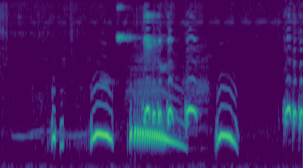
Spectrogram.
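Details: Zebra dove singing clearly: a short flurry of crisp, high coos in the middle and another at the very end. Around them are deeper, smooth, bowed coos and one long downward-sweeping coo from another dove.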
